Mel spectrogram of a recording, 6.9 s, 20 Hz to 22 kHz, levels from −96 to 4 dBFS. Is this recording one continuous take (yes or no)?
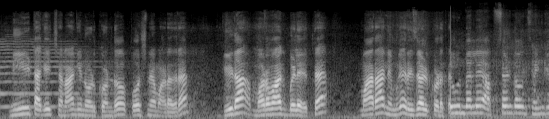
no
